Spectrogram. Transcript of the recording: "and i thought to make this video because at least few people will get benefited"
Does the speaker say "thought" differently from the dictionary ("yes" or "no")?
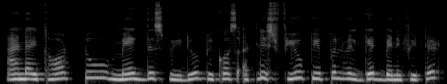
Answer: yes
